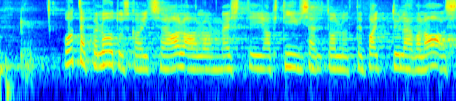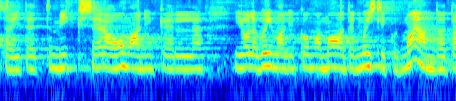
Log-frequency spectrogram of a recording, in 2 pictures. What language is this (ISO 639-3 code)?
est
